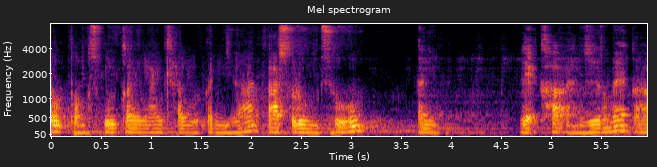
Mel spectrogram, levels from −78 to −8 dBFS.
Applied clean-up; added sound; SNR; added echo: neural separator model SepFormer DNS4.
